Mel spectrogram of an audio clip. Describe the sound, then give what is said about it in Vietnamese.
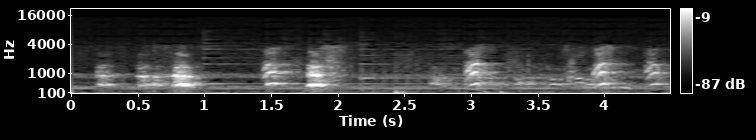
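A dog barks furiously in a few short clusters of sharp, fairly faint barks, separated by brief pauses. “Tuy nhiên tiếng chó sủa thì càng lúc càng lồng lên dữ dội, như là con chó nó đang cắn ma.”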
